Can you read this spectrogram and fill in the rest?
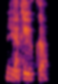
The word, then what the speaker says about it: Paducah: So I was saying it wrong in my head the entire time. – Okay. I wasn't sure if it was Paducah or Paducah. – You now know. – Okay. – Paducah. All right. I was the emphasis on the wrong syllable for me.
